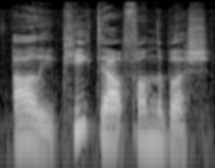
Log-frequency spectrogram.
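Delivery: ordinary delivery, nothing marked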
